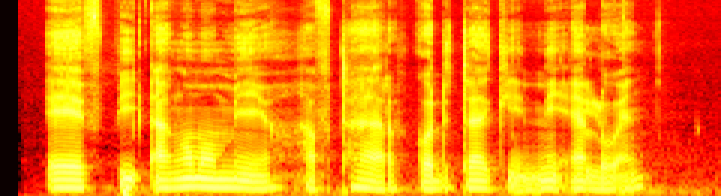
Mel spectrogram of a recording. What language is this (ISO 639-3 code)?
luo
